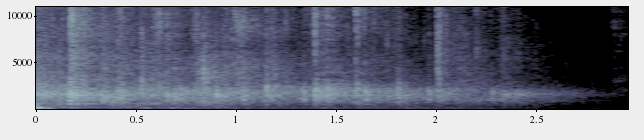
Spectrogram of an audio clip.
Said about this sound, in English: Yeah, let's cheer. That was so wonderful.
